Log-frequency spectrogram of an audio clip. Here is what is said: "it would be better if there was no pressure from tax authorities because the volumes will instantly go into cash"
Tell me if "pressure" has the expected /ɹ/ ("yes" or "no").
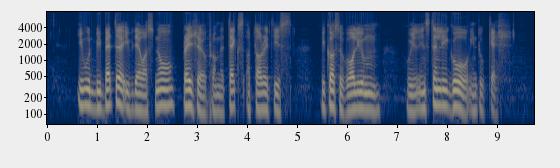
no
